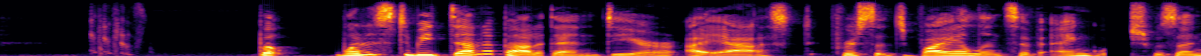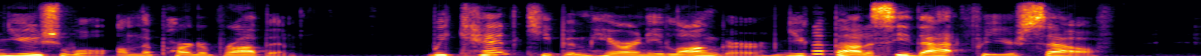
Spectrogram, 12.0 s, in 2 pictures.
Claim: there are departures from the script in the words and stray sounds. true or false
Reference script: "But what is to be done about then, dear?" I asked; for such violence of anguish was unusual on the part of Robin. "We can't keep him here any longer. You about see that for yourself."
true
